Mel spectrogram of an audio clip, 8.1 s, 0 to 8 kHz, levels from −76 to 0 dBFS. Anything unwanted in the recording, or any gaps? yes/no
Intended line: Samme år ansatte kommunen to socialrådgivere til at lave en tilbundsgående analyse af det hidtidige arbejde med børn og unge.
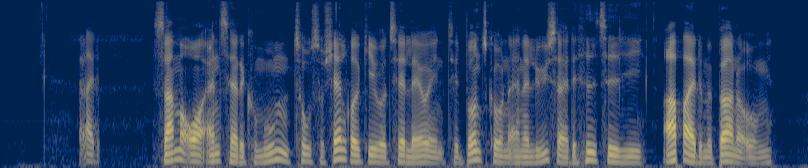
yes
